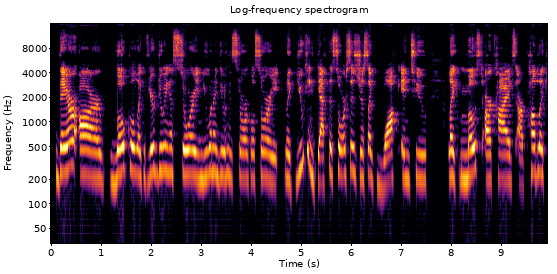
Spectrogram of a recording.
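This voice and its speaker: A woman's voice: medium pitch, darkish tone. A middle-aged woman speaking casually as an interview guest, chatty, candid and self-deprecating about herself. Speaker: guest journalist and writer.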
